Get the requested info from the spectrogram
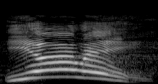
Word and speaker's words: Yahweh: How do you say God Almighty in Hebrew? You say Yahweh.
